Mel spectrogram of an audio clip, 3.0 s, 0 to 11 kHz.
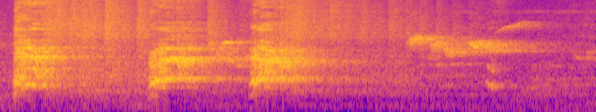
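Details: A red-whiskered bulbul, wild-caught and kept caged for 12 days, sings toward a decoy bird. Three loud, strident, rich notes come in quick succession, then softer falling whistles trail off.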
